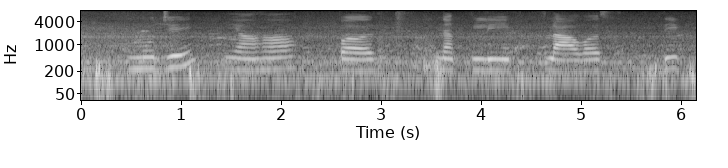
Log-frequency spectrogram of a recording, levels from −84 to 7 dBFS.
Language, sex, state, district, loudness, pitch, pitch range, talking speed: Hindi, female, Madhya Pradesh, Dhar, -17 LUFS, 200 Hz, 130-210 Hz, 60 wpm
